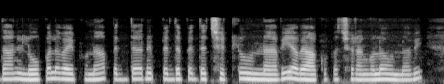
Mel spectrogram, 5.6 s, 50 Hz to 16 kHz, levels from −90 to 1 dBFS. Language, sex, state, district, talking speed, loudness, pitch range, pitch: Telugu, female, Telangana, Mahabubabad, 130 wpm, -17 LUFS, 200-215 Hz, 210 Hz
